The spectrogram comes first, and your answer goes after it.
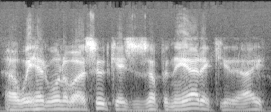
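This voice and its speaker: An American actor playing a hard, bossy small-time bank robber in a gruff voice, in 1970s radio drama style. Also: male voice, mid-range voice, fast, a bit bright. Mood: falsely apologetic. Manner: gruff, domineering, colloquial.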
